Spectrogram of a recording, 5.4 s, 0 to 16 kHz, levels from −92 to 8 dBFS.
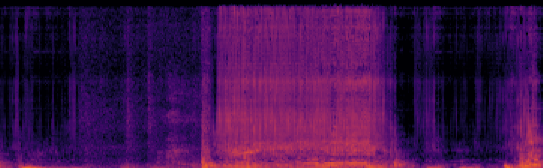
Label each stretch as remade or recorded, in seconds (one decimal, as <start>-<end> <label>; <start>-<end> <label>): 0.0-0.8 remade; 0.8-2.1 recorded; 2.1-5.4 remade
